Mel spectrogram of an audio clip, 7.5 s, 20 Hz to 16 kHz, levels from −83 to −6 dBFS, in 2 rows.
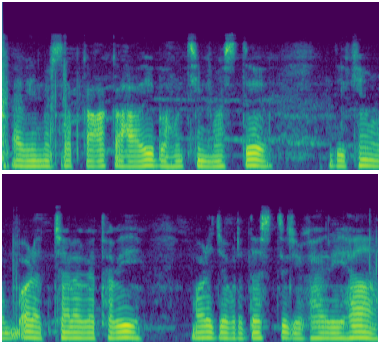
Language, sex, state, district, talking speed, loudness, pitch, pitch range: Chhattisgarhi, male, Chhattisgarh, Sarguja, 160 wpm, -20 LUFS, 120 Hz, 115-125 Hz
